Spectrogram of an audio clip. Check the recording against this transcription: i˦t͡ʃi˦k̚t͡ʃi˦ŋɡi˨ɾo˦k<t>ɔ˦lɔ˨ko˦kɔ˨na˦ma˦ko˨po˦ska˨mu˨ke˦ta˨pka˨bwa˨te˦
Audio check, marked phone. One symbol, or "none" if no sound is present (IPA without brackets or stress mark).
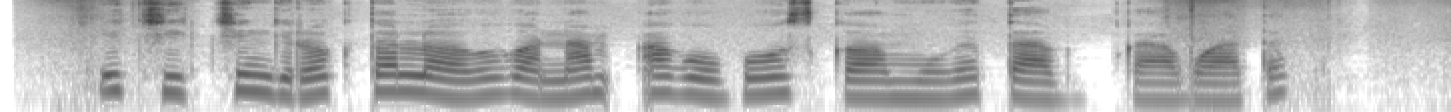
t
